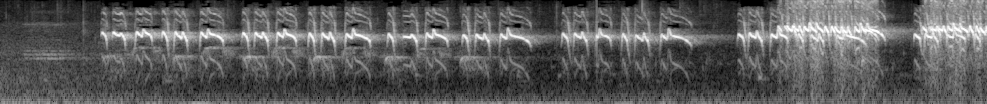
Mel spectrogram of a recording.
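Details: A Sunda bush warbler sings its rolling song, a rapid run of high, sharp chipping notes, about a dozen in quick succession, before loud hissing bursts cut in.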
